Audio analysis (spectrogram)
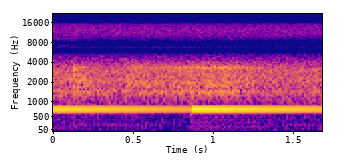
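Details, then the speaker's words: GXP with ignition on and engine off during Accel tuner install: steady high-pitched chime for two seconds with one short blip. Warning caused by the pulled traction and stability control fuse. "okay yeah those beeps you hear there's for where I have the fuse plug for my traction control stability control and stuff"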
